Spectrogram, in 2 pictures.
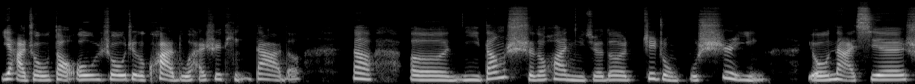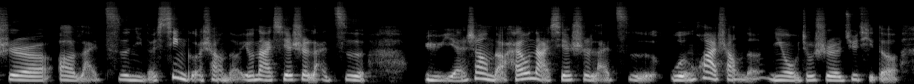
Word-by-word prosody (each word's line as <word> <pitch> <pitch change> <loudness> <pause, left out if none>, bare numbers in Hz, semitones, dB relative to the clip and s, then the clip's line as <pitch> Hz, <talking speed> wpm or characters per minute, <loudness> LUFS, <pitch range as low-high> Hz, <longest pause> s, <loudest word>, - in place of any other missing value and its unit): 亚 240 -5 +3
洲 200 +1 +1
到 200 - +2
欧 215 -2 +2
洲 220 -1 +3
这 225 - +1
个 200 - +2
跨 190 - +4
度 190 0 -1
还 200 0 -3
是 235 +3 -2
挺 235 +2 -8
大 230 -5 -1
的。 220 - -9 0.5
那， 260 -4 +3 0.4
呃， 200 -2 +2
你 200 +1 -1
当 270 +10 +1
时 215 - -1
的 205 +1 0
话， 230 +1 0
你 195 -3 -1
觉 190 0 -3
得 205 0 0 0.2
这 265 -1 -1
种 215 -6 -1
不 190 +1 -6
适 270 +3 0
应 205 +1 -3 0.4
有 200 +1 +4
哪 220 -6 +2
些 215 +1 +3
是， 195 -4 +2
呃， 195 -3 -1
来 215 +4 -6
自 215 -1 -3
你 190 -2 0
的 185 - -5
性 290 - +1
格 215 -1 -3
上 210 +2 -4
的， - - -8
有 205 0 +1
哪 210 -3 +3
些 210 +2 +3
是 215 0 +1
来 200 -4 -3
自， 195 +1 -1 0.6
语 195 -4 0
言 175 -1 -2
上 255 -1 +3
的， 205 - 0
还 220 - 0
有 260 +3 +5
哪 255 -3 +2
些 205 +1 +1
是 205 0 -2
来 - - -4
自 375 - -6
文 200 +2 +4
化 275 -2 +3
上 225 0 -3
的， 290 +1 -9
你 200 - -1
有 185 -2 +1
就 195 0 -1
是 195 -3 +2
具 200 +5 -5
体 210 +1 -6
地 - - -4
210 Hz, 230 characters per minute, -22 LUFS, 195-225 Hz, 0.6 s, 有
